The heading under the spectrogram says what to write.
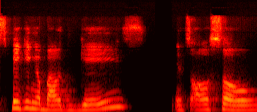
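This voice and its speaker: A woman speaks at a very slow pace. She has a non-native accent. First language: not English. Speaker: panel speaker. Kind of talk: panel discussion. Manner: halting, many fillers and repetitions.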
